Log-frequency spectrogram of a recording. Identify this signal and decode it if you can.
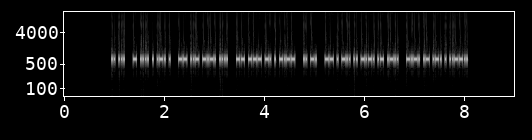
Morse code, heard as a keyed tone, about 50 wpm, 700 Hz. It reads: IS THERE MUCH MONEY IN MEDICAL CARE?
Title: Sentences from Top 1000 Words - Review Part 5 - 50wpm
